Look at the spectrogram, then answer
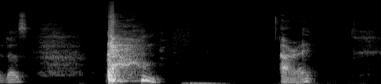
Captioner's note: coughs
